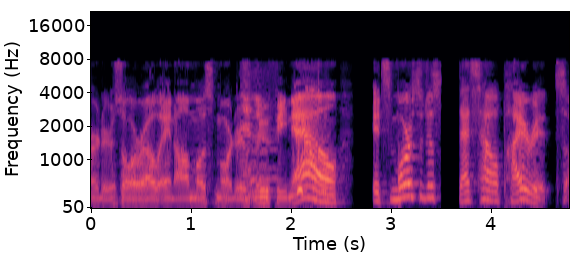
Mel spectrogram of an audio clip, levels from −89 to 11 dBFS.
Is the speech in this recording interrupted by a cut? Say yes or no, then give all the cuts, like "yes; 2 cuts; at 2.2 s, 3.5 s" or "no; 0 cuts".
yes; 1 cut; at 3.5 s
